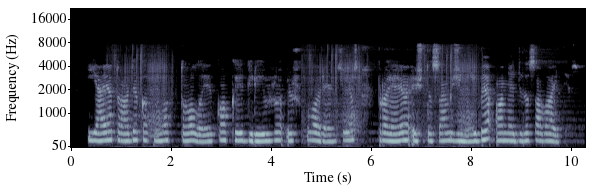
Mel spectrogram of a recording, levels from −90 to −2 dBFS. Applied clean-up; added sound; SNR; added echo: none; Fart; 15 dB; reverberation time 0.8 s.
